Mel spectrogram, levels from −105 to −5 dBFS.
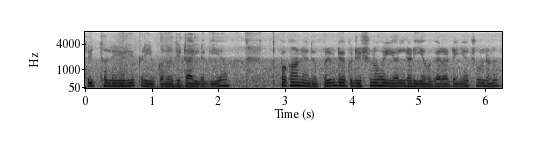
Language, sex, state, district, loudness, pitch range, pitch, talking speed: Punjabi, male, Punjab, Kapurthala, -16 LUFS, 130-150 Hz, 140 Hz, 180 wpm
